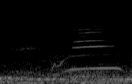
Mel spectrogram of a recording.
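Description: A pet cat named Elsa gives a single drawn-out meow, clear and close, rising then holding before trailing off, over a quiet room hum.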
